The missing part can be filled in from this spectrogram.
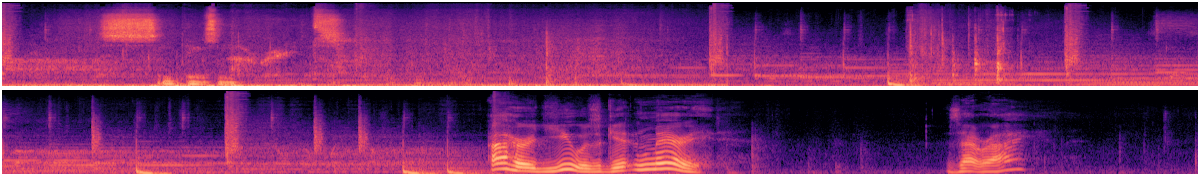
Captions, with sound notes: - Something's not right. (Tense music continues) (People chattering) - I heard you was getting married. Is that right?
